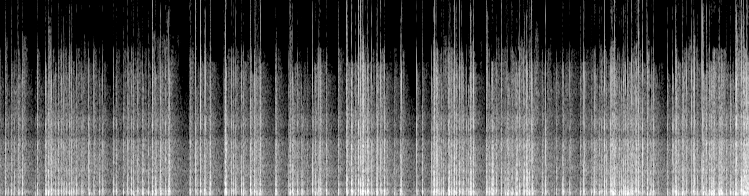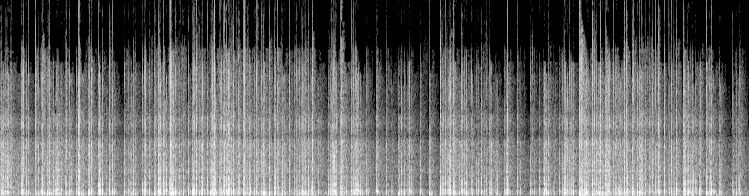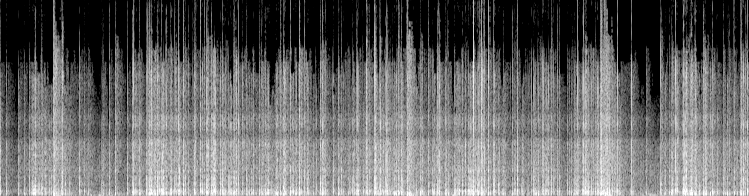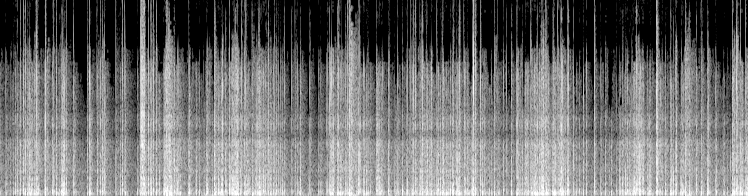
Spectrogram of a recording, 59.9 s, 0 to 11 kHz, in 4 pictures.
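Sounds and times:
fireworks bangs and crackling: 0.0 - 59.9.

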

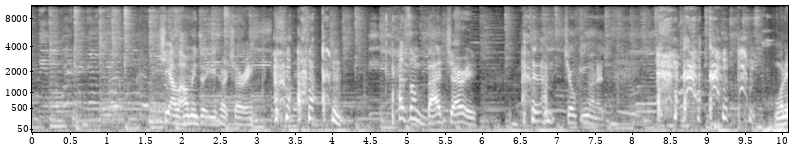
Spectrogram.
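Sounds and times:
background music: 0.0 - 10.0
man coughing: 3.2 - 5.0, 6.4 - 7.1, 8.3 - 9.8.

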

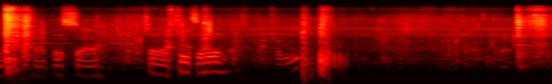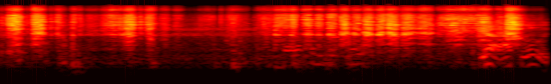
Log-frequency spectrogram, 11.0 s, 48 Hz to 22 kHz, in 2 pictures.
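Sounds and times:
pizza peel scraping on stone: 5.2 - 11.0.

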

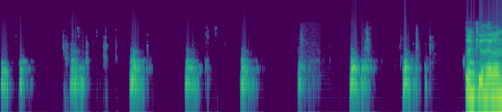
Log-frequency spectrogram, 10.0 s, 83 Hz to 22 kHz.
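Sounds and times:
dog barking: 1.4 - 1.8, 2.6 - 3.0, 3.7 - 4.1, 4.8 - 5.2, 7.0 - 8.4.

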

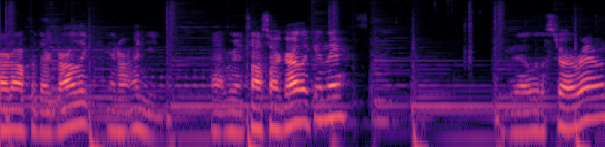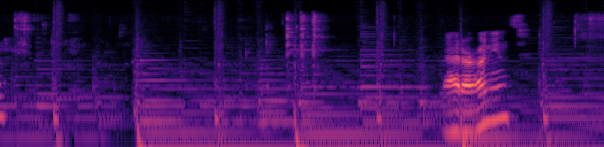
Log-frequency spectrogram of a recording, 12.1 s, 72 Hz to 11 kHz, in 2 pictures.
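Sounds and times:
guitar music: 0.0 - 12.0.

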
